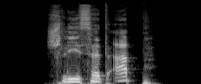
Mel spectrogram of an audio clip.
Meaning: second-person plural subjunctive I of abschließen
- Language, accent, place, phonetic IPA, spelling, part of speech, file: German, Germany, Berlin, [ˌʃliːsət ˈap], schließet ab, verb, De-schließet ab.ogg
